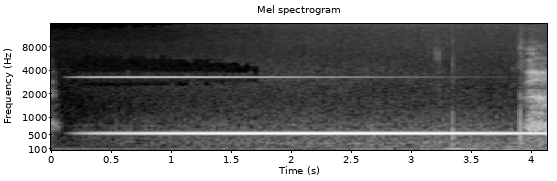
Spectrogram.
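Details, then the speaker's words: Simulated Rinne test in a role-played cranial nerve exam, air conduction: struck tuning fork held beside the ear after being placed behind it; a steady, pure ringing tone with faint rustling near the end. "okay say I'm going to pop it behind the ear in front behind your ear tell me when you don't hear anymore"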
